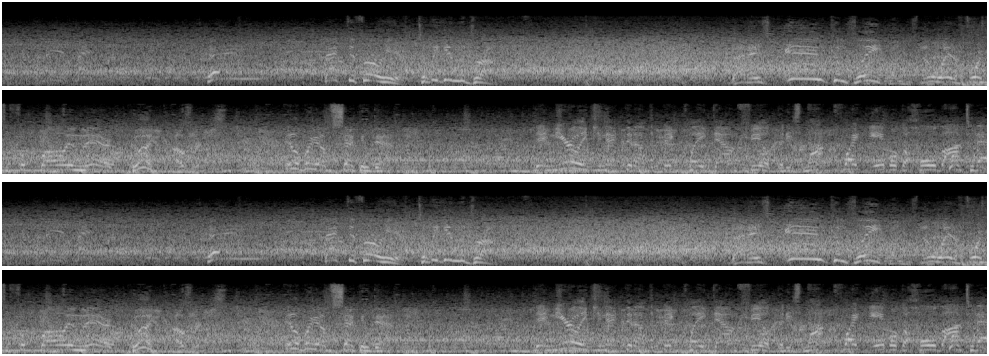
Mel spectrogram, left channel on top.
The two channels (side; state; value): both; identical; correlation 1.00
